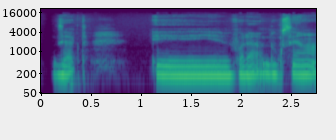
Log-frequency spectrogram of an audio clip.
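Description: In a fairly low pitch, a woman speaks with a dark, mellow tone. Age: 30s. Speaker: musician. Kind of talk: interview.

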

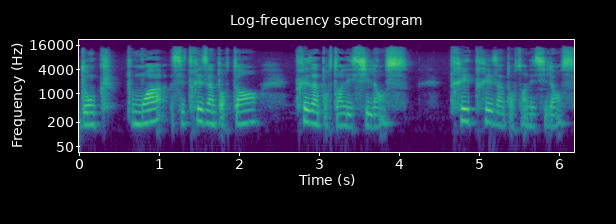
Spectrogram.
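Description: A woman with a medium pitch speaks at a very slow pace with fairly even intonation and big swings in loudness, on a very clean recording with a silent background. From France. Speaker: theatre teacher and podcast producer. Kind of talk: solo podcast monologue. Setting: solo at a microphone. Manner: hesitant, many fillers.

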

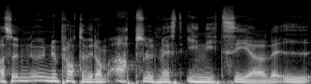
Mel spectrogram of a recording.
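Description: A man with a normal speaking voice, fairly low pitch and lively intonation. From Sweden, Gothenburg. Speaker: podcast host. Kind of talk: casual chat. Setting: remote recording.

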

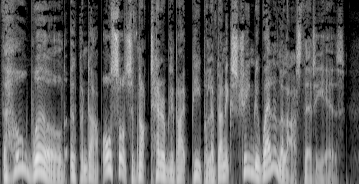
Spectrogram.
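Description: A man talks at a fairly quick pace with very wide pitch swings and a slightly husky edge. The recording is very clean and dry, with a close sound, no echo and a silent background.

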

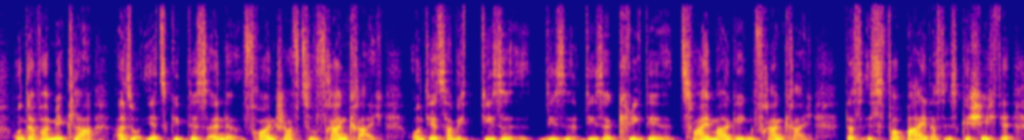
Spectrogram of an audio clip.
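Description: Somewhat breathy, a man with a fairly high pitch and ordinary pitch variation speaks at a moderate pace in a very clean recording with a silent background. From Germany. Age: 70s. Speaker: author and former army officer. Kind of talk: interview. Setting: studio. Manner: halting.

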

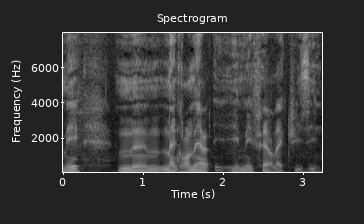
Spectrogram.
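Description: A man speaks at a very slow pace in a dark, mellow tone, with ordinary pitch variation. The recording is very clean, with a silent background. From Senegalese and Cameroonian family. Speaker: food expert. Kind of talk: interview.

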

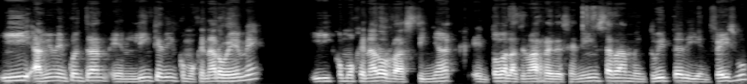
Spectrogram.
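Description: With an ordinary speaking voice, a man talks at a moderate pace in a fairly high pitch with ordinary pitch variation, the sound dry and close with no echo. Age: 40s. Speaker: business journalist and entrepreneur. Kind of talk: interview.

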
